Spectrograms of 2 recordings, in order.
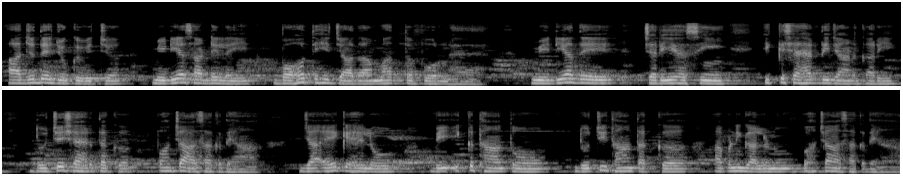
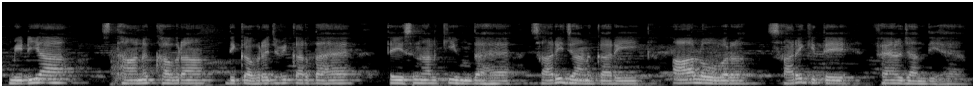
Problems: continuous background conversations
